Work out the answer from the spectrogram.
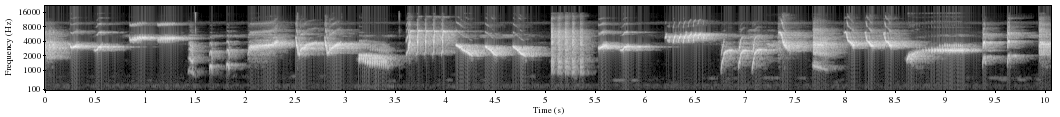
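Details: Continuous Asian pied starling song: varied whistles, falling slurs, harsh buzzy bursts and clicks packed closely for ten seconds without a pause.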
